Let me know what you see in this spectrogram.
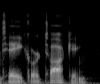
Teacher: It's a completely different structural shape compared to the flat, sharp t sound in take or talking. With flat t, it's just a quick, clean tap of the tongue. No rounding, no friction.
